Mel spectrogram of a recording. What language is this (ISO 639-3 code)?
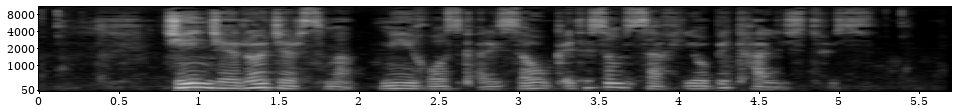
kat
